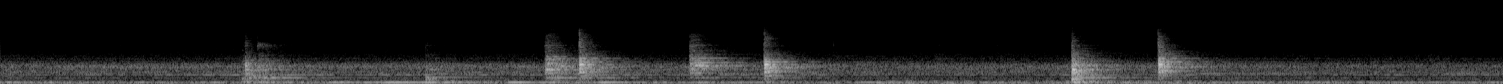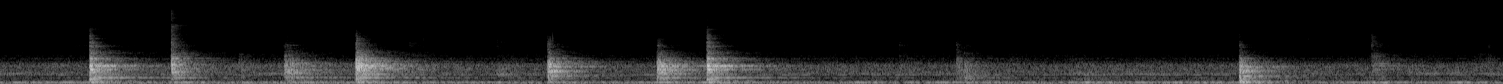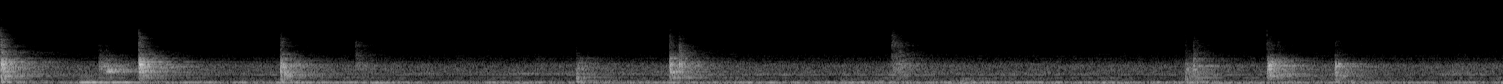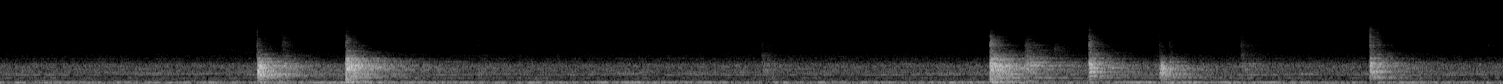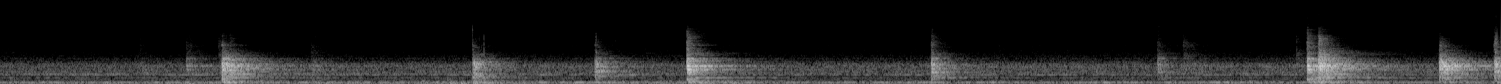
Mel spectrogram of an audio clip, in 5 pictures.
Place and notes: contact mics and geophone on Majori Sport Hall constructions. The Hall is known for: Recognition at the Award of Latvian architecture 2007
Nomination for Russian architecture prize Arhip 2009
Shortlisted at EU prize for Contemporary architecture - Mies Van Der Rohe Award 2009
Vidzeme, Latvija, July 2020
